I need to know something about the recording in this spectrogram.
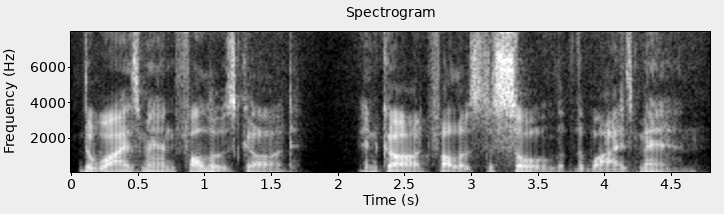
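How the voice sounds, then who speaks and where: A man reading philosophical maxims aloud in a solemn audiobook style, with measured, deliberate phrasing. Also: sits low, fairly even intonation, a little mellow, no room sound, studio quality. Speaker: reader.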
